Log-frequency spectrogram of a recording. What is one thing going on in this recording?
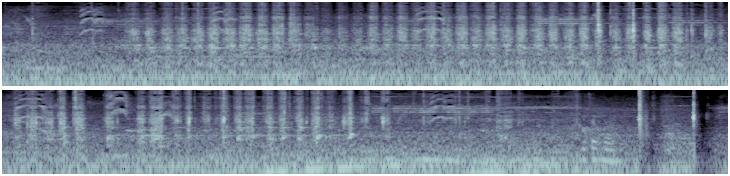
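A file rasps quickly and steadily along the teeth of a hand saw.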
